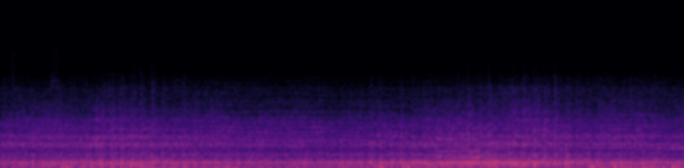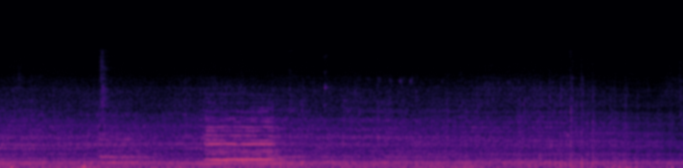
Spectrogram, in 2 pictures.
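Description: Coaches of an Indian Railways express train passing at speed: the steady rumble and rattle of wheels on rail. A train horn sounds for about a second just past the middle, the loudest moment.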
